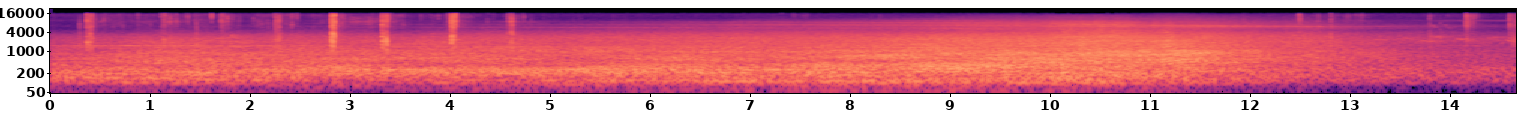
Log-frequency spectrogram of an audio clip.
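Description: A vehicle passing by: a rushing engine noise that swells slowly, is loudest a little past the middle, then fades away, with a few sharp clicks as it builds.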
